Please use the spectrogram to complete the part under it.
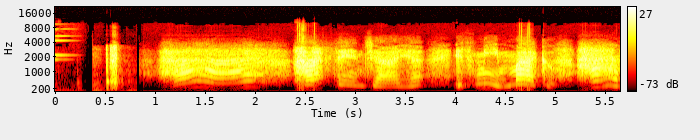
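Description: A man speaks in a high, soft voice over a phone line.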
